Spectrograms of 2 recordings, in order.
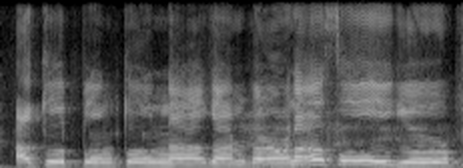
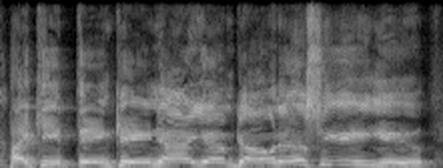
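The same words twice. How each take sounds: First: Slow sung line, strained and squeaky high; chipmunk voice. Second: Slow sung rock line, high and held; rocker singing. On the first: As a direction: sing it like a chipmunk. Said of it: "I sound like this". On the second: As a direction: sing it like a rock ballad. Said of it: "I'm supposed to sound like". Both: Shown as a demonstration.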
